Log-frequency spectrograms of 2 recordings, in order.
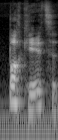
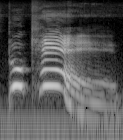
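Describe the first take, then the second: First: It sounds like the word 'bucket'. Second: It sounds like the French-style word 'bouquet'. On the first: It is the name as spelled. "Her name was Bucket" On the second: It makes the name sound posh. "She pronounced it Bouquet"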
